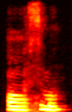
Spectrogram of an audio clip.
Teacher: A uzun tələffüz olunur, amma açıqdır deyə götürmürük. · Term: açıq saitdir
